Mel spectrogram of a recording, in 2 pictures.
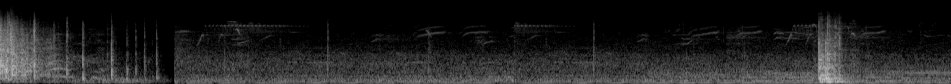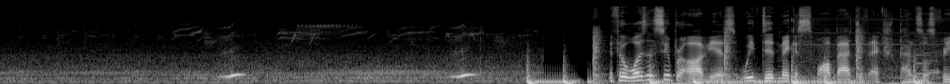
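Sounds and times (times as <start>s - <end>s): small birds chirping: 1.8s - 14.9s
loud thump: 8.2s - 8.6s.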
